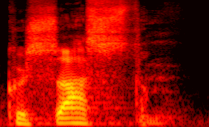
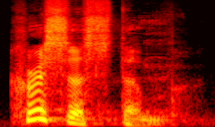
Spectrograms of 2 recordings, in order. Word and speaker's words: Chrysostom: Chrysostom. Chrysostom. I've never been able to pronounce that the, pronounce that the first time. Chrysostom. I'll get it right. I put the syllables in the wrong place, is what happens.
